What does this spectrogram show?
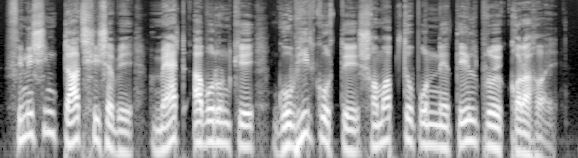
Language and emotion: Bengali, neutral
